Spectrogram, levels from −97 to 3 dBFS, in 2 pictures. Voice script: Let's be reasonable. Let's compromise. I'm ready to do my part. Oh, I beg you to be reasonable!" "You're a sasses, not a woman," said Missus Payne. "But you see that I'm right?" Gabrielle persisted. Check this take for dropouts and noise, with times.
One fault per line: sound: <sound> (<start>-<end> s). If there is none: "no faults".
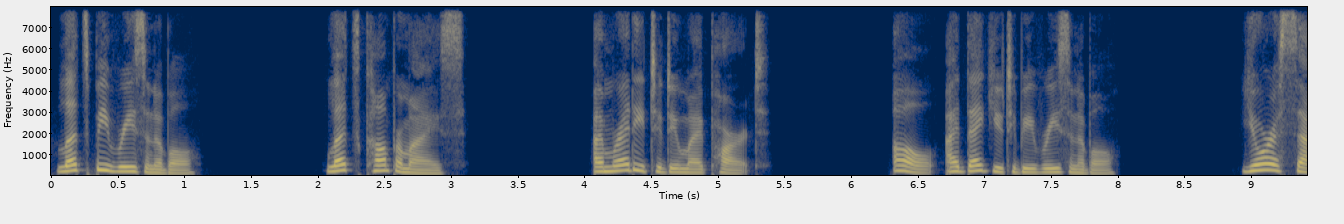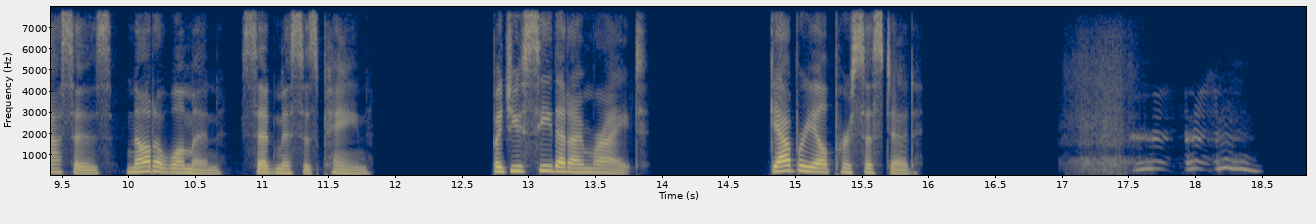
sound: throat clearing (17.0-18.5 s)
